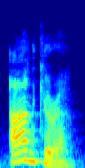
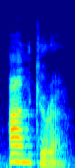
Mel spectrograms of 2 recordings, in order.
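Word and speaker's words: ἄγκυρα: other letters Ka and if Any of these letters follow Gamma this first Gamma is pronounced as n for example in this Word ancura ancura from which we have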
